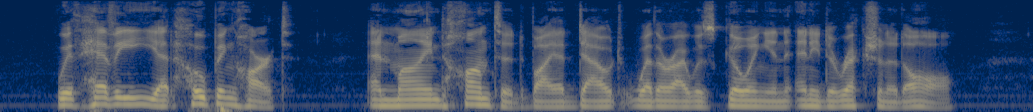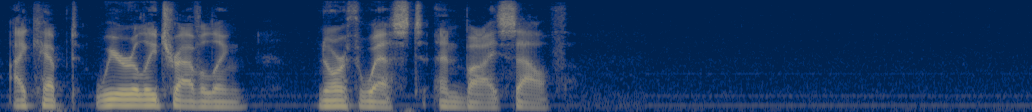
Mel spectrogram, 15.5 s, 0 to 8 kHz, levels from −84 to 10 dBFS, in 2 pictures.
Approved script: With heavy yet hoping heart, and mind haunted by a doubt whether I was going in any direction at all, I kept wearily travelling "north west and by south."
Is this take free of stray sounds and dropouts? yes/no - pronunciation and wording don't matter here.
yes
